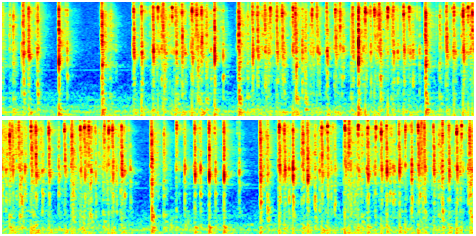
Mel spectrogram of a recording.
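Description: Fingertips of both hands type continuously on a backlit mechanical keyboard with black plastic keycaps on a silver frame and a hollow housing. The dense, bright, clicky taps are sharp with almost no ring and little low end. The typing comes in quick bursts broken by a few brief pauses.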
